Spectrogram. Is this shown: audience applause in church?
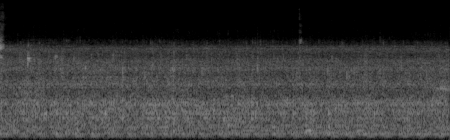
no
